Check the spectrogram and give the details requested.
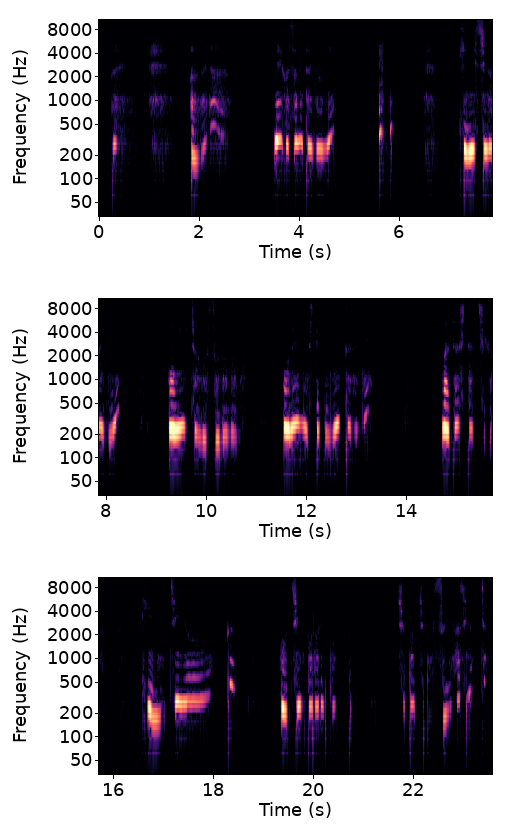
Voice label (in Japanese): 目覚ましアラーム音声; ヘンゼルのえっちな…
